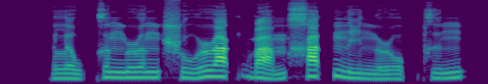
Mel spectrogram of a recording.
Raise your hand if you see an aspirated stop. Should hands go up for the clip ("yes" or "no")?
no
